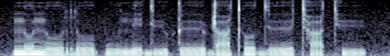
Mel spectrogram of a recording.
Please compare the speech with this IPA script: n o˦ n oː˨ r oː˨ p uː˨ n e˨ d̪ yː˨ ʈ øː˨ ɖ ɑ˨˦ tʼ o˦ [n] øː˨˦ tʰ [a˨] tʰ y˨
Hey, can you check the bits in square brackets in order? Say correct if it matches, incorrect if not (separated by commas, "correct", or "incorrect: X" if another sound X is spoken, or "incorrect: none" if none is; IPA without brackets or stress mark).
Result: incorrect: d̪, incorrect: ɑ˨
